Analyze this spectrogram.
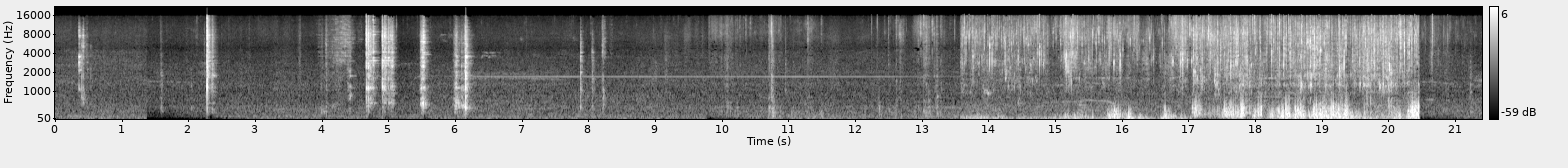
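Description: A few sharp clicks as a glass teapot and its lid are handled. About two-thirds of the way in, the loudest sound starts: water splashing and swishing as hands rinse out a wooden bowl, cutting off abruptly just before the end.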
